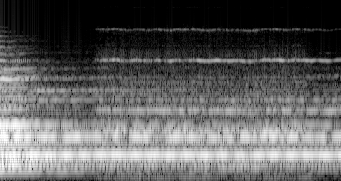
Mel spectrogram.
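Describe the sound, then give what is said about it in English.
A telephone bell rings steadily and loudly for several seconds on Miletus's private number, a bright metallic tone with a faint warble, heard alone with no voices. “If Miletus was out of town, everybody who knew his private number would know better than to ring it.”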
